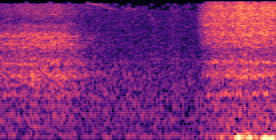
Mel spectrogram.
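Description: Near silence with a person's faint breathing, then a louder, short breath close to the microphone near the end.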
